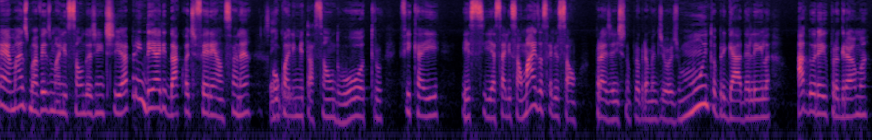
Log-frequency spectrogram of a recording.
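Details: Adult women speaking Portuguese; normal speech.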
